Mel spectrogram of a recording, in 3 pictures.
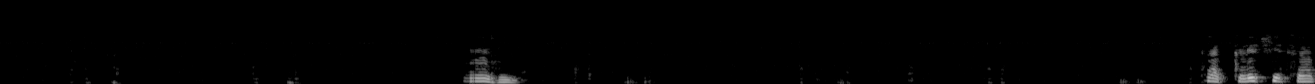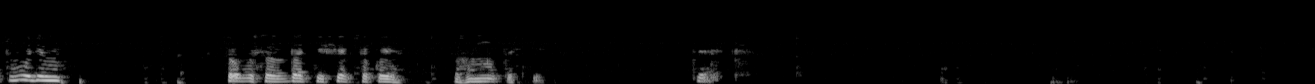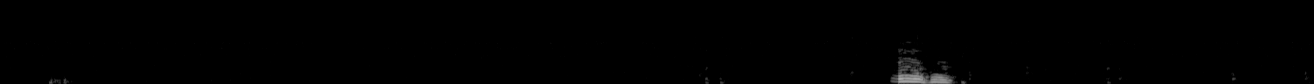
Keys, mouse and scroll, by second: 1.1 middle click, 5.6 middle click, 5.6 click, 6.5 g, 8.5 middle click, 9.9 click, 11.1 r, 12.7 click, 13.6 r, 14.9 middle click, 15.7 middle click, 17.9 middle click, 17.9-18.3 scroll down 3, 18.3 middle click, 21.5 scroll up 1, 22.5 click, 23.5 g, 25.1 middle click, 26.8 r, 34.7 middle click, 37.2 middle click, 37.2 click, 38.6 middle click.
